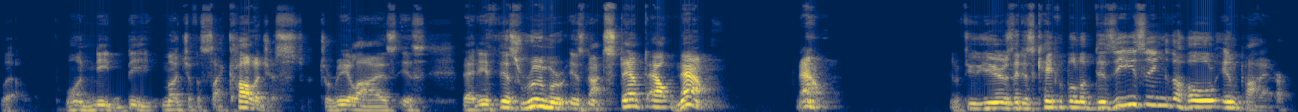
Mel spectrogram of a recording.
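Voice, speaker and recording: A man playing a petulant, self-justifying tyrant king in a theatrical, pompous, indignant monologue with emphatic pauses. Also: fairly high pitch, expressive. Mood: indignant, alarmed. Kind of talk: theatrical dramatic monologue reading.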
